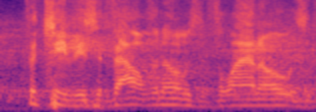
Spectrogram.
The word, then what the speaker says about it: Valvano: The Oval Office, the President of the United States says, how do you pronounce that? I said, Valvano. I said, yes, sir, Valvano.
